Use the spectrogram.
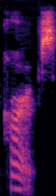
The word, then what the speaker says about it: curve: Eso es porque me ignoro la u y quedo como v curve, ¿verdad?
